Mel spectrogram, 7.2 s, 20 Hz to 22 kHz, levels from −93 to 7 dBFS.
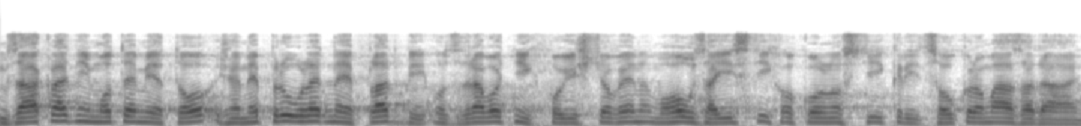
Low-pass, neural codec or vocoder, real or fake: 7.2 kHz; codec, 16 kHz, 16 kbps, FunCodec, trained on Chinese and English, 50 frames a second; fake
